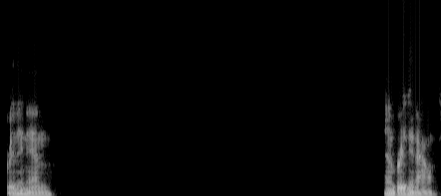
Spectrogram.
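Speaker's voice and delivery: calm meditation guide with long pauses; guided meditation. Acted. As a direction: guide them gently through each breath, leaving space between phrases.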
